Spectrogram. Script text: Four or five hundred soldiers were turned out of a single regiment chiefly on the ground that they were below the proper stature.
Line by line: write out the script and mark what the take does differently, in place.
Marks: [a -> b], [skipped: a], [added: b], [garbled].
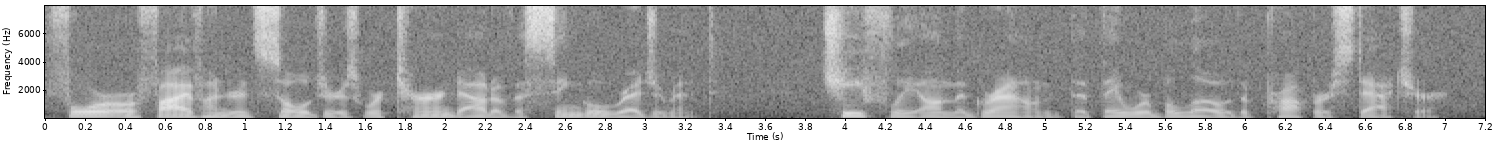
Four or five hundred soldiers were turned out of a single regiment chiefly on the ground that they were below the proper stature.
